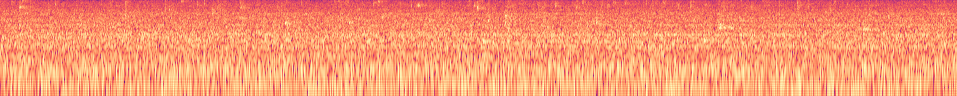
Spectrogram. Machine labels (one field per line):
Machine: pump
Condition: normal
